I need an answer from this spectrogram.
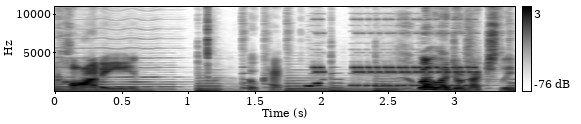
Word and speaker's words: Hotti: Oh, his name is said like Hottie.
